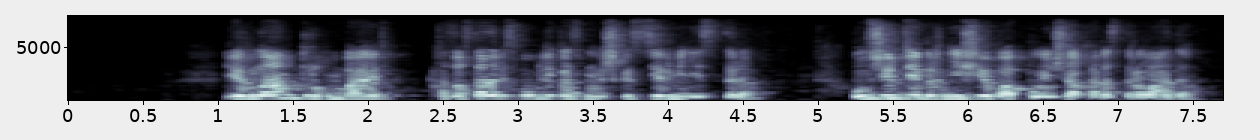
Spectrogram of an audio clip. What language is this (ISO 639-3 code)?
kaz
